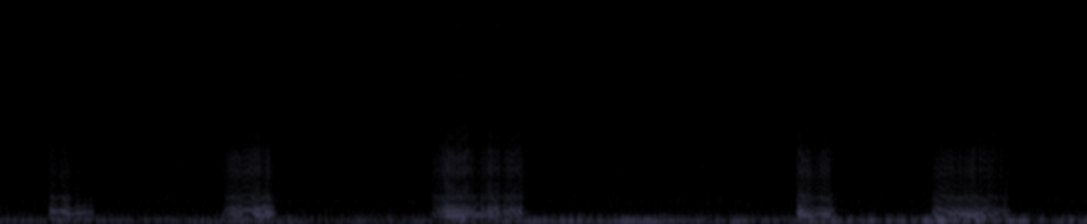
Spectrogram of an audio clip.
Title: Snoring Catㅣ코고는 고양이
